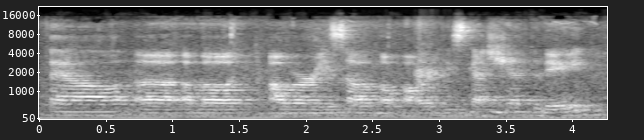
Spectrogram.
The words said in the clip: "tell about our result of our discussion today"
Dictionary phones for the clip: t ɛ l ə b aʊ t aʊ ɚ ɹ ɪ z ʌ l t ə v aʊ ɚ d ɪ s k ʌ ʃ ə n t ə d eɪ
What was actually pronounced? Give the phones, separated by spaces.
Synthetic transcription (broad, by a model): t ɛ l ə b aʊ t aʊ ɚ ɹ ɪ s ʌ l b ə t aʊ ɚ d ɪ s k ʌ ʃ ə n t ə d eɪ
